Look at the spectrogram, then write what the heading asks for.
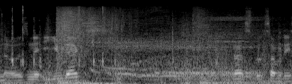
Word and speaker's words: Ludex: Because there's no L in the name. It's like an I and then a U. How would you pronounce it with an L? I've never understood that. I've heard people say Ludex. And that's why I was like, is it Ludex? I thought it was an I.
